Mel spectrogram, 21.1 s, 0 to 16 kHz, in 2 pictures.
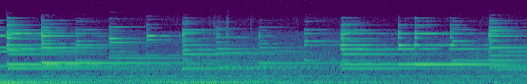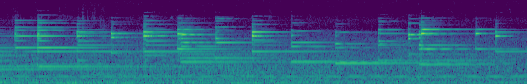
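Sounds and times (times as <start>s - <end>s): tower bells playing melody: 0.0s - 21.0s.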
